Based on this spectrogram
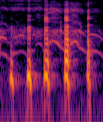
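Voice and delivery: high wheezy laugh. Real, not acted. Storyteller breaking up at his own teacher impression, laughing. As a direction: crack up helplessly.

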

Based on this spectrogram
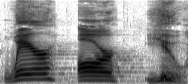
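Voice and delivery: very slow, word by word; God calling Adam. Acted. The Lord calls Adam in the garden, slow and measured. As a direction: space out each word deliberately. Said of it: "the Lord called Adam".

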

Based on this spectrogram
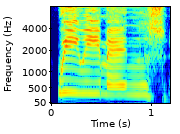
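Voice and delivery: put-on high, slow gleeful toddler squeal; drawn-out baby shout; toddler yelling. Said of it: "he yelled".

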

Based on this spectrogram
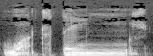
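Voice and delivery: soft, small voice from the back of the mind; small papery voice inside his head; tiny dry voice. Acted. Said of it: "A tiny, dry voice at the back of his brain".

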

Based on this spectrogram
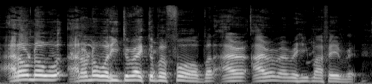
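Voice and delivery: loud, high, flustered defence; high-pitched outburst easing off at the end; flustered protest. Real, not acted. Teased about his favorite director.

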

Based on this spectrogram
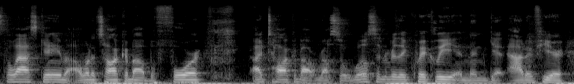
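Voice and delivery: ordinary delivery

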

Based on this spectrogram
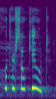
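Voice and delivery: high-pitched adoring coo. Retold or imitated. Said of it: "it's heartwarming. We just go".

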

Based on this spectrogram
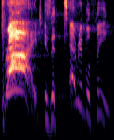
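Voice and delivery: loud, slow, high warning cry; preaching shout. Real, not acted. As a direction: thunder it from the pulpit. Preaching emphasis.

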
